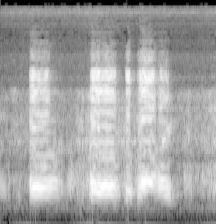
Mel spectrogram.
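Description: A man's voice heard over a handheld two-way radio, thin and without bass, speaking a few short phrases for about a second and a half.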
